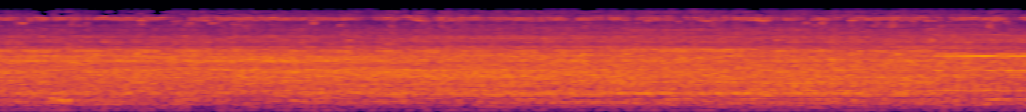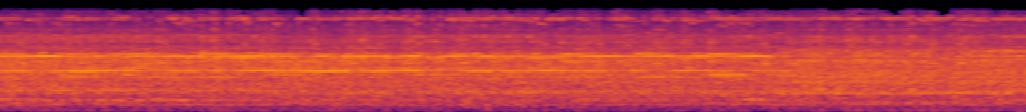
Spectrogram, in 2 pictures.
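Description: Battery-powered toy train running around a plastic track: the steady whir of its small electric motor and wheels on the track. A higher, thin squealing tone rides on top from about five seconds in to about nine seconds in.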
